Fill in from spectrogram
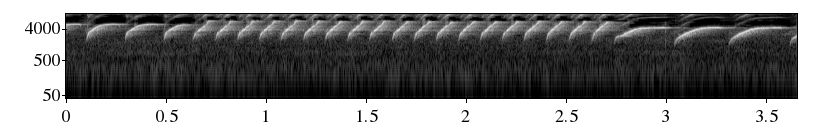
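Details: Master song of a canary for teaching young canaries, with a rapid rolling series of bright falling whistles, about five per second, ending in slower, broader rising-and-falling notes.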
